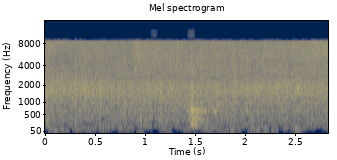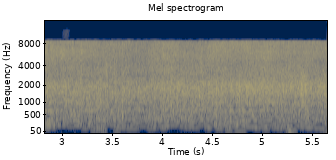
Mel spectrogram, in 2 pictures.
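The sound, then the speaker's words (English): Spinach sautés in a pan while it is stirred, producing a continuous, even sizzling hiss with faint scattered clicks throughout. “Stir the spinach frequently so that it gets wilted on all sides.”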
